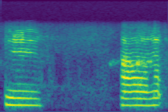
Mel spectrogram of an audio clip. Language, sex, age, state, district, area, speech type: Telugu, female, 18-30, Andhra Pradesh, Eluru, rural, conversation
